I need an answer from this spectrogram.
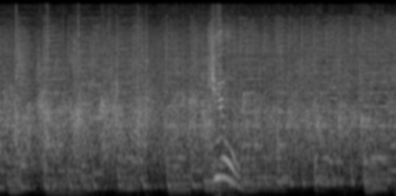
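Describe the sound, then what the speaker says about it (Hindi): An audience at an interschool Gita quiz competition applauds steadily and loudly throughout, with a voice speaking briefly over the clapping. "सबसे पहले इन लोगों के लिए बहुत ज्यादा तालियां बजाइए"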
